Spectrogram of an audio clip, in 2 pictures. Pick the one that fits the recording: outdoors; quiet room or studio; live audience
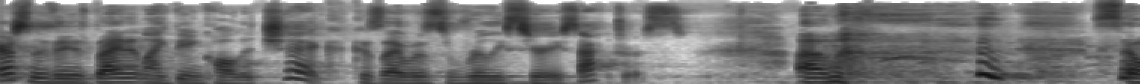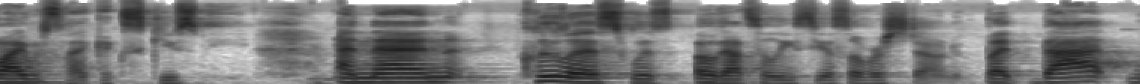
live audience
